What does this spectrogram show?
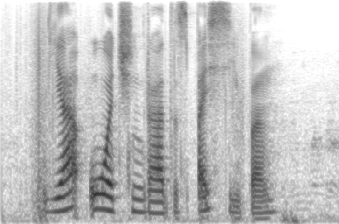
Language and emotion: Russian, positive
